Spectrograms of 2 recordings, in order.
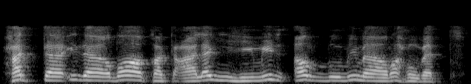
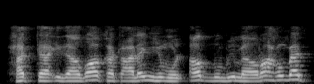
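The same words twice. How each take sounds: First: عليهم الأرض joined as "alayhimil-ard"; kasra on mim. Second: Said in the usual way. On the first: Shown as a demonstration. (عليهم الأرض بكسر الميم وصلا) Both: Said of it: "كسر الميم وصلا".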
